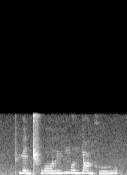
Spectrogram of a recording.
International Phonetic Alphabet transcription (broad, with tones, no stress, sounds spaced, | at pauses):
pʰ ɥ ɛ˥˩ n ʈ͡ʂʰ w ɔ˥ l y˧˥ n m ɤ˥˧ n̪ j ɑ˥˩ ŋ x u˧˥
